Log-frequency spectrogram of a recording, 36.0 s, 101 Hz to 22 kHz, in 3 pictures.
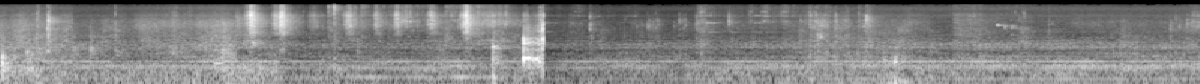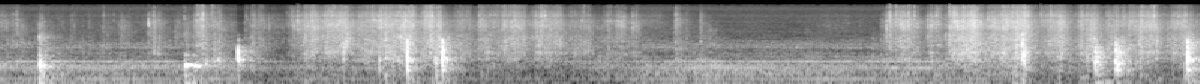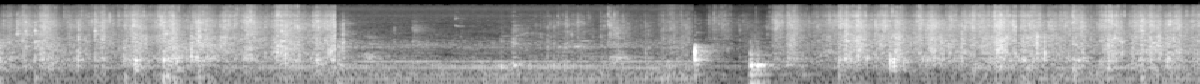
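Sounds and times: gloved hands mixing salad crinkling: 0:08.0 - 0:08.9, 0:11.6 - 0:19.0, 0:20.8 - 0:27.5, 0:29.4 - 0:36.0.

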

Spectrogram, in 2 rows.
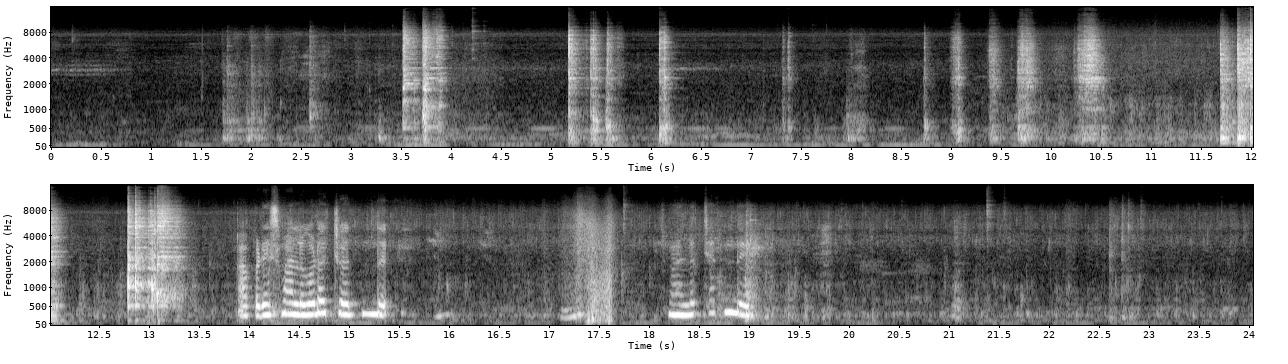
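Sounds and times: metal pot clanks and scrapes: 0:03.4 - 0:04.3, 0:05.2 - 0:06.4, 0:07.3 - 0:10.8, 0:11.6 - 0:13.5.

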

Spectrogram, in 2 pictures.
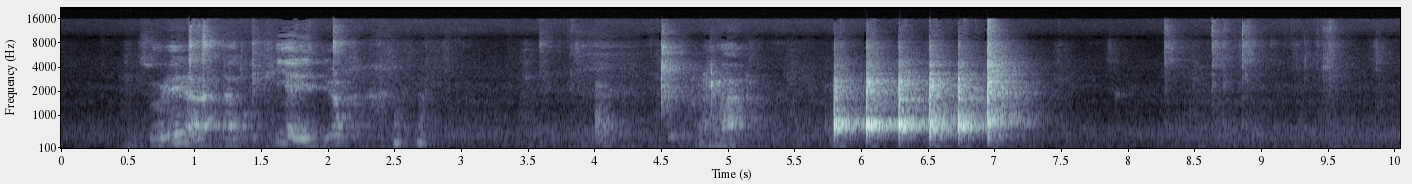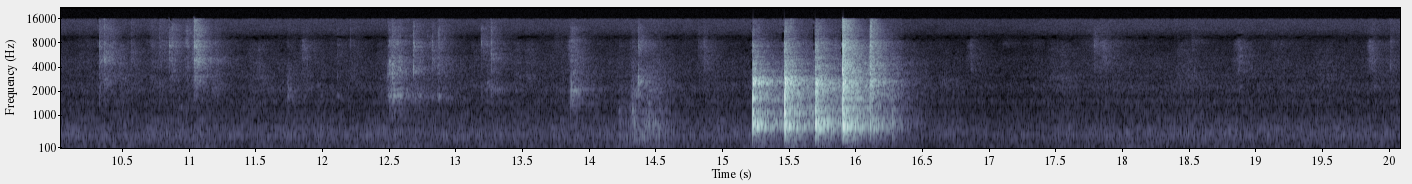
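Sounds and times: egg tapping against plastic bowl: 0:05.8 - 0:07.3, 0:15.2 - 0:16.4.

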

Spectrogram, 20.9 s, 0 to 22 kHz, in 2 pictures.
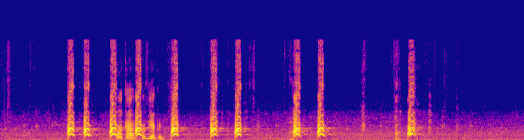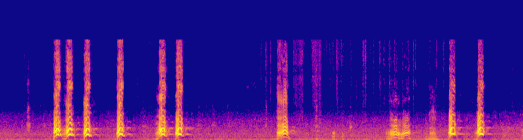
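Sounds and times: small dogs yapping: 0:01.3 - 0:05.1, 0:05.8 - 0:06.7, 0:07.8 - 0:08.9, 0:11.5 - 0:14.4, 0:16.0 - 0:20.3.

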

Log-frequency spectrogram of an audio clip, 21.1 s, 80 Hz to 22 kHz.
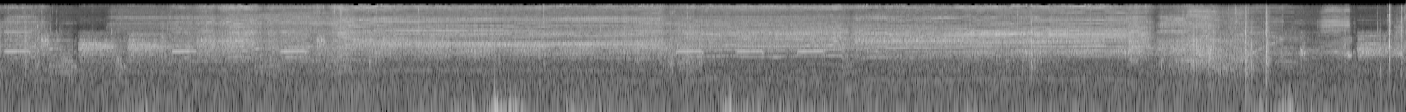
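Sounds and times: short electronic beeps: 0:00.0 - 0:05.4, 0:09.5 - 0:12.4
toy motors and gears whirring: 0:00.0 - 0:21.0.

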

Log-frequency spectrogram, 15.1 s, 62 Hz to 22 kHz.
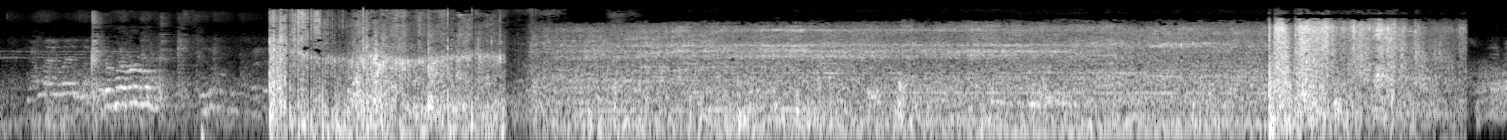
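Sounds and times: mechanical rumble: 0:02.8 - 0:14.7.

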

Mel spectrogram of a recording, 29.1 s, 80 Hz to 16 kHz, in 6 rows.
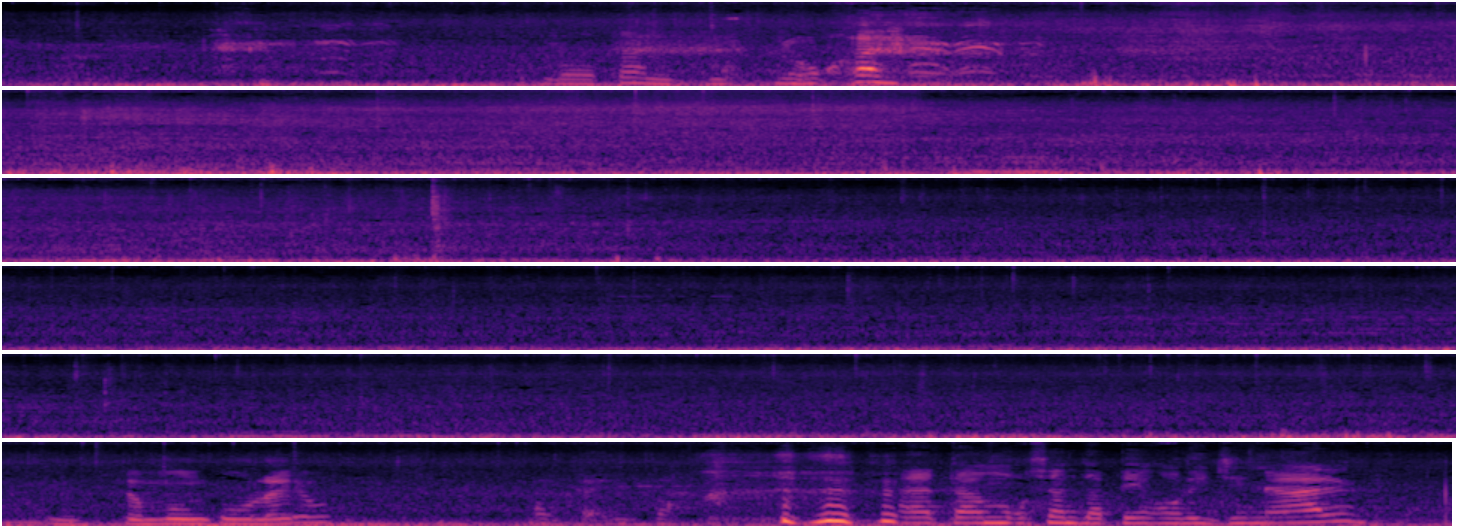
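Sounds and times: steady rain on paving: 0:00.0 - 0:29.0.

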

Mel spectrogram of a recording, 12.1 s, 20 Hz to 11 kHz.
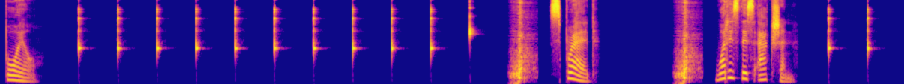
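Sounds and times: woody timer ticks: 0:01.0 - 0:06.4, 0:11.0 - 0:11.8.

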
